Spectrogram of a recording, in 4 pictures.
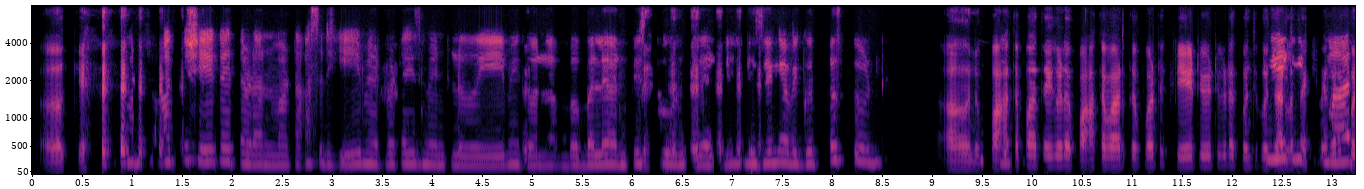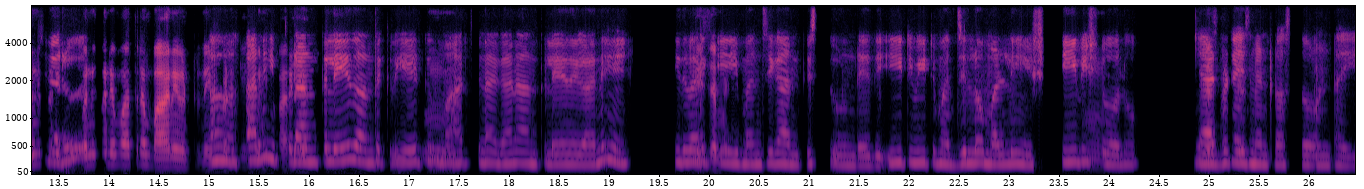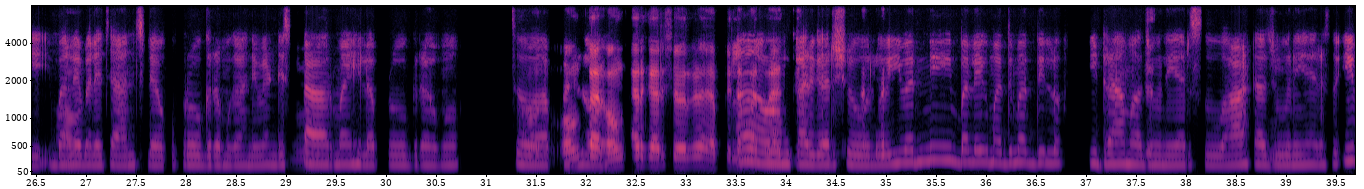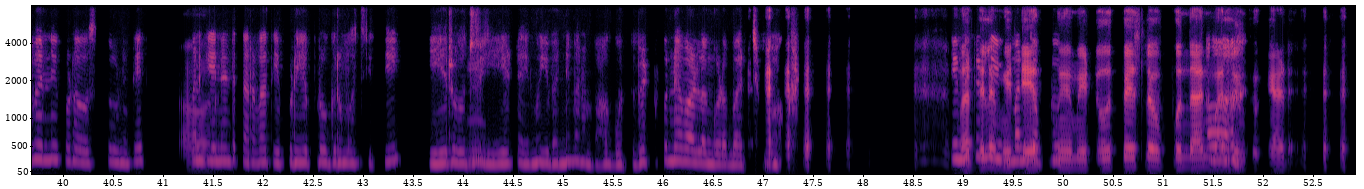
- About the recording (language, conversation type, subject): Telugu, podcast, మీకు ఇష్టమైన పాత టెలివిజన్ ప్రకటన ఏదైనా ఉందా?
- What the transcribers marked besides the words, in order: in English: "షాక్‌కి షేక్"; laugh; other noise; laugh; in English: "క్రియేటివిటీ"; in English: "క్రియేటివిటీ"; in English: "క్రియేటివ్"; in English: "యెస్. యెస్"; in English: "సో"; laugh; in English: "యస్"; in English: "ప్రోగ్రామ్"; laughing while speaking: "మధ్యలో మీ టె మి మీ టూత్‌పేస్ట్‌లో ఉప్పుందా? అని మళ్ళీ ఇంకొక యాడ్"; in English: "టూత్‌పేస్ట్‌లో"; in English: "యాడ్"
